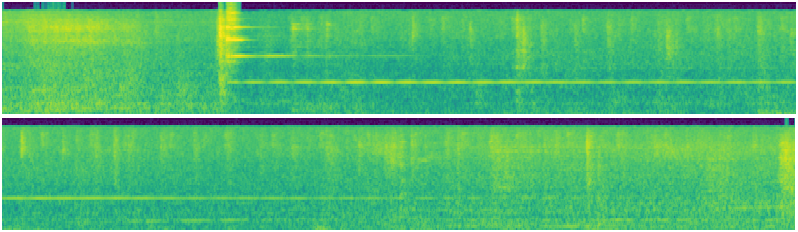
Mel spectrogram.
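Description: metro train

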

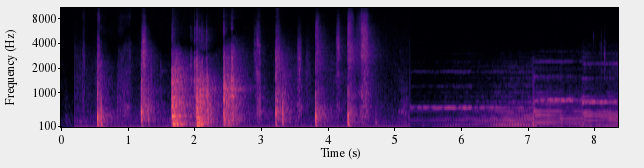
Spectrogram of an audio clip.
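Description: door being closed

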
